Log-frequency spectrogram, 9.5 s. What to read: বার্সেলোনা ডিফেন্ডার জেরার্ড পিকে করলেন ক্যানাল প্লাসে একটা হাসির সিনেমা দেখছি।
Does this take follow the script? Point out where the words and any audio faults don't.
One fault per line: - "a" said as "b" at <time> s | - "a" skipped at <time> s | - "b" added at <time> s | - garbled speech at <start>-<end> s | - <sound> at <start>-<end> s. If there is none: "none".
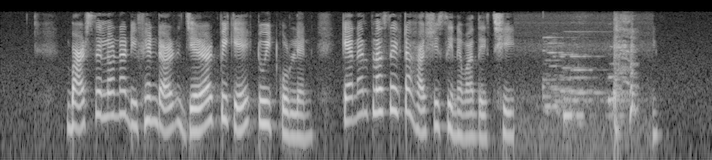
- "টুইট" added at 3.4 s
- cough at 7.2-8.5 s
